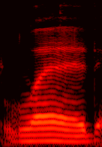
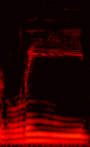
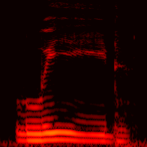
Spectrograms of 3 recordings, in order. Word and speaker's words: Bubble Lead: could be pronounced either lead as in the metal or lead as in guiding someone the correct pronunciation here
